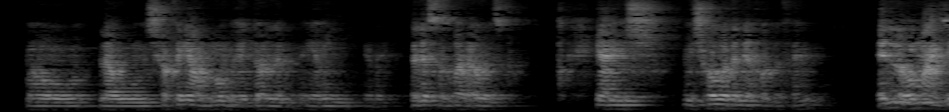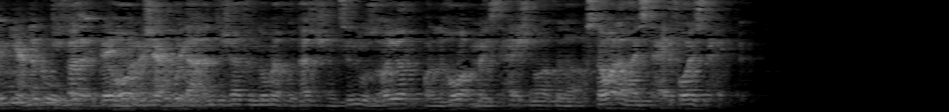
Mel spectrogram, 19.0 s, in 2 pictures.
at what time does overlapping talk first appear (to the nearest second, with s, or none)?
10 s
